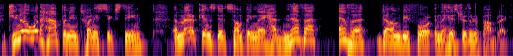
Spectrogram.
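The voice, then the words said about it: Foreign accent. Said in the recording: “an immigrant with a funny accent”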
